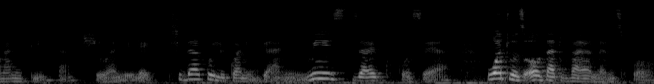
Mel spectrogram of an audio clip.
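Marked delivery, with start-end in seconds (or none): none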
